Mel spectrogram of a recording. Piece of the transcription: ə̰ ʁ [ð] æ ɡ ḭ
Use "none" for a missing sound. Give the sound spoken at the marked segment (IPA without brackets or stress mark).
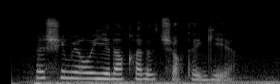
θ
